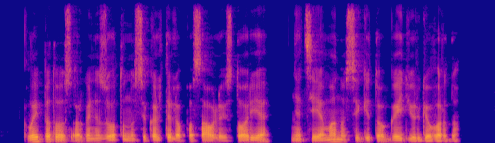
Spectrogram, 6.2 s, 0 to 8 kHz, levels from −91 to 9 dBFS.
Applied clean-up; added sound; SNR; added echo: none; none; none; none.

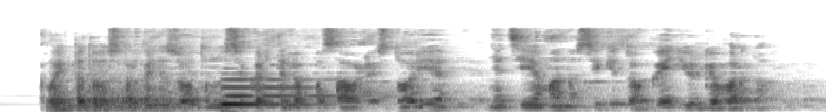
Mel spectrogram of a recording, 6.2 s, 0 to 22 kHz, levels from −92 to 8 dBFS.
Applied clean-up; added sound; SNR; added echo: classical method WPE with log-MMSE.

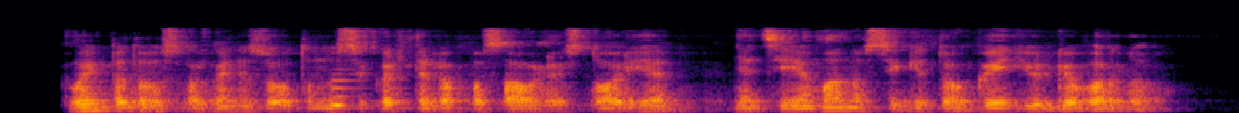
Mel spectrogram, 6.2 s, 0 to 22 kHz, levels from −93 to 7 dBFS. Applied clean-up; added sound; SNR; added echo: neural mask model DeepFilterNet 3.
